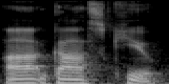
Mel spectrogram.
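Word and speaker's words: Egoscue: and it's called the agoscu method okay so it's and i wrote down the pronunciation because it's a little hard to pronounce ah goss q okay so i put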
